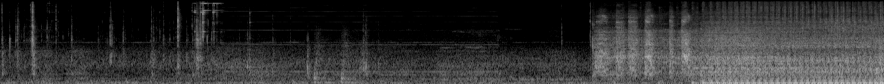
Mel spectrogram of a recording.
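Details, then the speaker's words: Kawasaki Ninja 125 after spark plug replacement: key clicks, starter catches and engine settles into even steady idle with no misses; healthy start. "Yep. All sounds good to me, all looks good to me."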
